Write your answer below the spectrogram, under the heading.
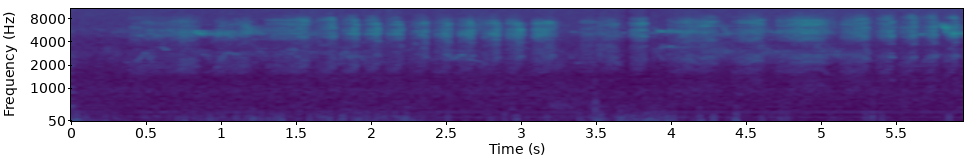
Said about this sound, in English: Solitary Vireo number 6. Scolding a bird, possibly near the nest.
